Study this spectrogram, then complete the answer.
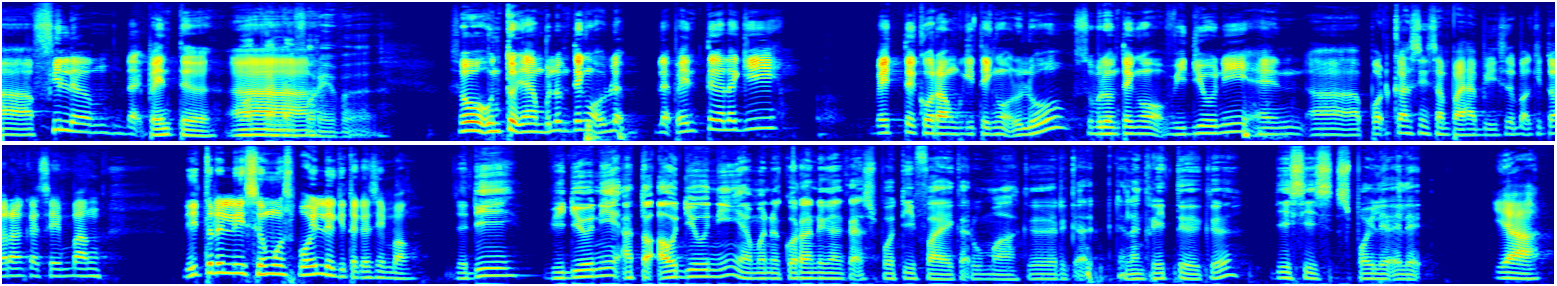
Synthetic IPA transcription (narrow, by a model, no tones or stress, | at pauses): əfiləmblak̚pɛnt̪əaaandafɔɾɛvə̰ | sount̪ʊʔjaŋbəlʊmt̪eŋɔʔblablɛʔ̚pɛnt̪əlaɡi | bɛt̪əkoɾaŋbəɡit̪eŋɔ̰ʔdulusəbəlʊmt̪eŋɔʔvidioniɛnəpɔd̚kasnisampajɦabissəbap̚kit̪aoɾaŋakansembaŋ | lit̪əɾəlisəmuəspojlək̬it̪akans̬ɛmbaŋ | d͡ʒadividionĩʔa̰t̪awʔawdionijaŋmanəkoɾaŋdəŋãnka̰ʔspɔt̪ifajka̰ʔɾumahkədəka̰ʔdalamkəɾet̪əkədisisːpɔjləɛlə̰t̪̚ | ja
